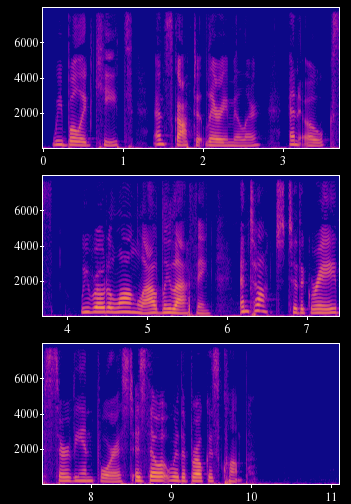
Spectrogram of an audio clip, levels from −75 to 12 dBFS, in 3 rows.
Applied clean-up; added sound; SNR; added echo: none; none; none; none.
